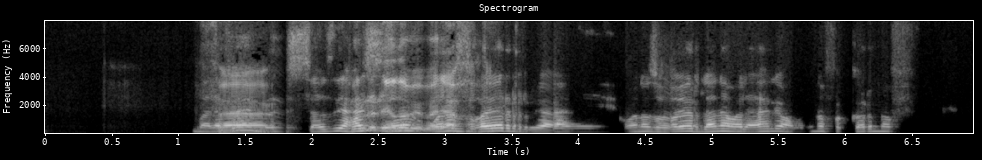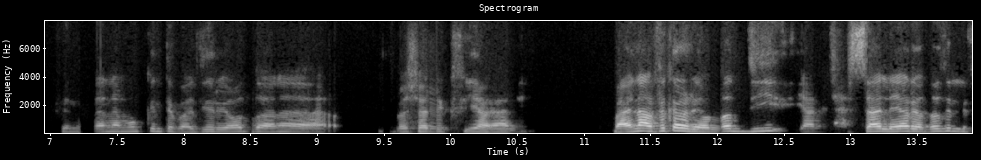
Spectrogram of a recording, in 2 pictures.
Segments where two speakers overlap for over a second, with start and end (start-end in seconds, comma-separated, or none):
1.1-3.4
